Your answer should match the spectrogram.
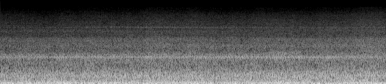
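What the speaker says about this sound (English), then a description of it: "I just really hear wind noise at this point" Steady broadband wind rush while riding a 2021 Royal Enfield Continental GT fitted with an AEW exhaust, a constant loud roar with a faint low engine drone beneath and no speech.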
